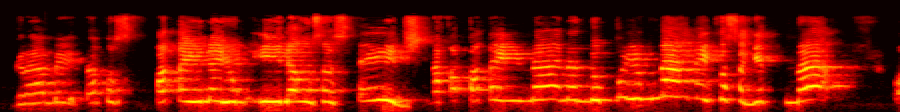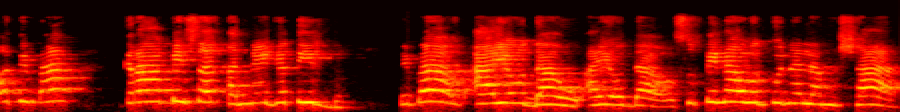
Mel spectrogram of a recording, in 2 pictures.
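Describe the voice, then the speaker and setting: A woman of about thirty delivers a chatty motivational talk on network marketing to a live audience, her voice extremely high, a bit bright, and at a moderate pace in a roomy space. She tells stories, slips into English, and asks the crowd questions.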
